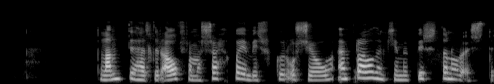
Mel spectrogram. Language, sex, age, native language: Icelandic, female, 30-39, Icelandic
